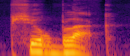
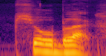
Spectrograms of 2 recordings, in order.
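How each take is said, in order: Both takes have the same delivery.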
